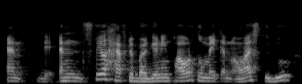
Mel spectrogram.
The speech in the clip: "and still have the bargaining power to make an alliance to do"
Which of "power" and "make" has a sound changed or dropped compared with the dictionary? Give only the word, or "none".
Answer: none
